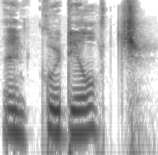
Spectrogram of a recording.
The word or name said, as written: ngutilj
